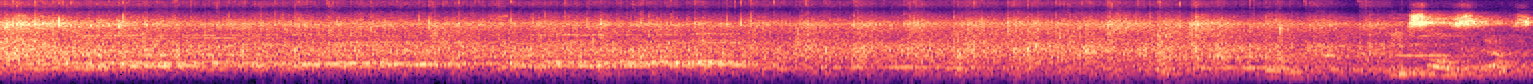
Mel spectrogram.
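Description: An audience at a round-table talk on women in sport, ahead of the Olympic Games, gives a dense, sustained burst of applause that fills the room, with voices mixed faintly into the clapping.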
